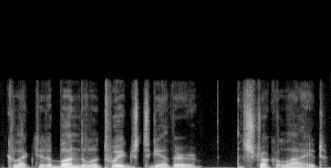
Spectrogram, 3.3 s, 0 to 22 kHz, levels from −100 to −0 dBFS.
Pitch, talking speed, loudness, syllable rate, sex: 100 Hz, 200 wpm, -20 LUFS, 6.3 syllables/s, male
